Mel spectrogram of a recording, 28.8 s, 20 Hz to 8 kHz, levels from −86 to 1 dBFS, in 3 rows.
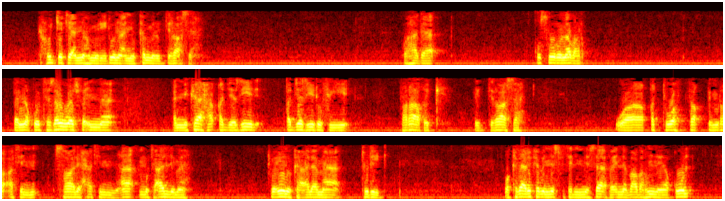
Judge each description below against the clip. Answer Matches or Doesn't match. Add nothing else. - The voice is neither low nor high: Doesn't match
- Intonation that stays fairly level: Matches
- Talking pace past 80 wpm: Doesn't match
